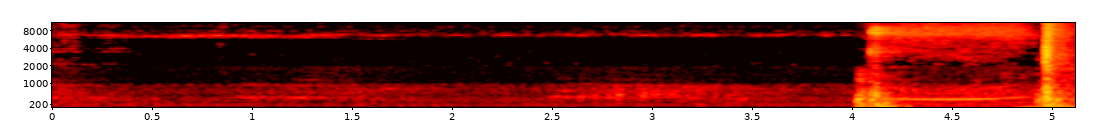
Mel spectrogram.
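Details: 2008 GMC Yukon wiper motor run through an actuation test on a Thinktool Platinum S10 Pro scan tool: after a quiet pause a motor whirs up with a brief sweeping tone and ends in a thump. The wipers work normally.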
